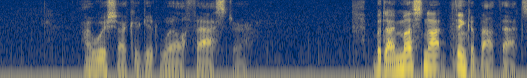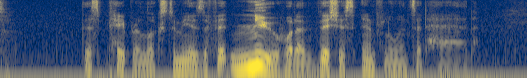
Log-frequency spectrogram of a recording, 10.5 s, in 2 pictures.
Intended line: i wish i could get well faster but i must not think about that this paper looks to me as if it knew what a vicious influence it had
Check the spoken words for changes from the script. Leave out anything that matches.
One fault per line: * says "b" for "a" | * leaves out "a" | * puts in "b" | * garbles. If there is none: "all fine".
all fine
